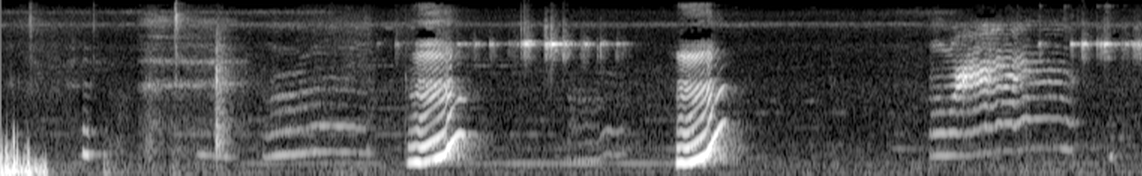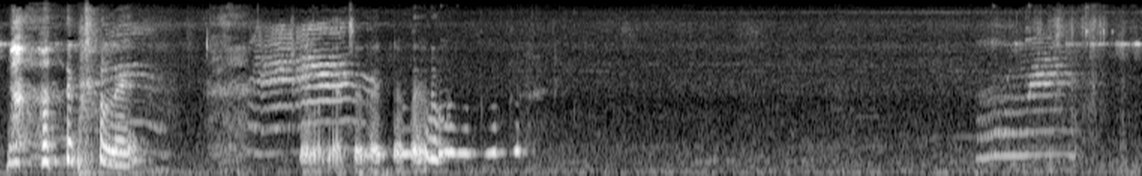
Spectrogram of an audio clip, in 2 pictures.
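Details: Cat meowing in scattered short bursts, sharp upward-sweeping cries and wavering drawn-out meows over several seconds, then a quieter stretch and one last faint call, with a thump at the start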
